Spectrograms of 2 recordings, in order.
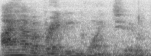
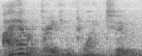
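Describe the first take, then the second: First: It sounds closed, like a presented line. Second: It sounds open, with the voice going up. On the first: The line is performed rather than meant. The speaker calls it wrong. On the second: The speaker is really connecting with the listener. The speaker calls it right.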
